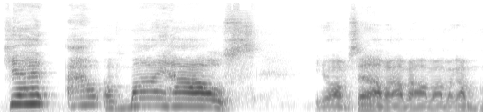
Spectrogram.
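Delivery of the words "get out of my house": very high, slow, loud screech; parent yelling. Retold or imitated. Parents throwing the hacker son out, shrill yell. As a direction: drag out the scream at the son.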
